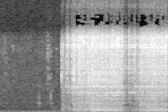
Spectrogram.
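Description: A sewing machine stitches rapidly.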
